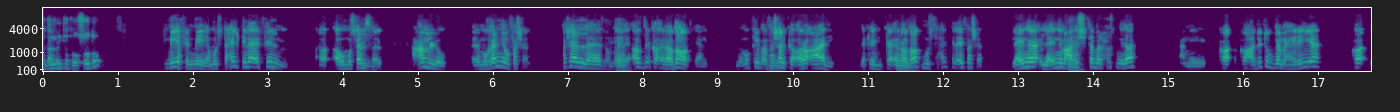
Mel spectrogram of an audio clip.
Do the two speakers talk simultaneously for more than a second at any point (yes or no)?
no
